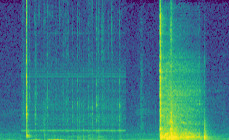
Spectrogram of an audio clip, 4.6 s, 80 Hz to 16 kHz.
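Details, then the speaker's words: 1960 Ford Ranch Wagon with an OHV inline-six that sat 39 years: about two seconds of high, free-spinning starter whir with no cranking beat. The starter spins but the bendix isn't engaging the flywheel. "this turtle bendix isn't engaging just gotta talk to it a little bit"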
